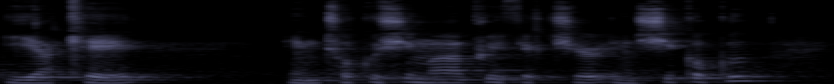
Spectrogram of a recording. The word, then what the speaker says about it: 祖谷渓: are at ia valley in japanese it's called iaake in tokushima prefecture in shikoku and we are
